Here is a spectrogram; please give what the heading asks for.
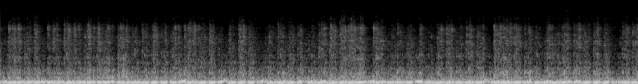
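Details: Hemi V8 swapped into a 1998-2003 Durango/Dakota, first start after disabling the CAN-bus ignition and EVAP: steady deep rumble at idle with no misses or knocks; normal idle.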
